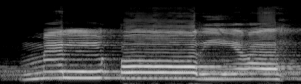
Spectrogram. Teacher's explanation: ملقاریعہ میں قاف موٹی ہوگی، موٹے حروف میں سے قاف آ رہی ہے جس کو ہم حلق سے ادا کریں گے، اور اس میں بھی عین حلق کے بیچ سے ادا ہوگی، حروف حلقی میں سے عین ادا ہوگی، اور تا کو ہا کی صورت میں پڑھیں گے۔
